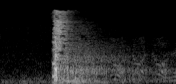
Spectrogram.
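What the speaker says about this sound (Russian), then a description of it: "Выстрел!" A single weapon shot fires close by at the front line in the Kursk fighting, a sharp loud crack followed by a rumbling decay, with no talk over it.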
